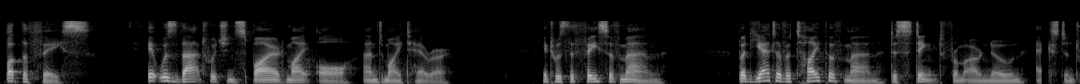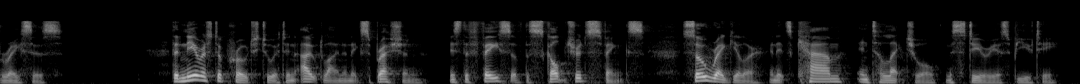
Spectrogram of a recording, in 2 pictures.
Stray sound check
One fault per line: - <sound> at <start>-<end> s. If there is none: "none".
- dropout at 10.4-10.5 s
